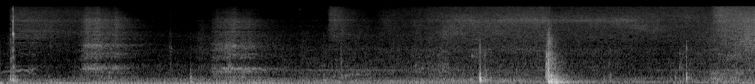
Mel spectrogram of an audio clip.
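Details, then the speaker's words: Toyota Sienta after water pump replacement, listening at the front of the engine: steady low idle hum with a few handling clicks and no rough grinding; harsh noise came from the water pump's rough rotation, now normal. "ya untuk suara mesin sudah hilang setelah dilakukan penggantian unit water pump dengarkan di bagian mesin depan"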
